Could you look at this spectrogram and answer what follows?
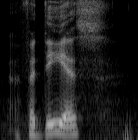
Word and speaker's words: Phidias: Phidias, I finally figured out the right way to pronounce that.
